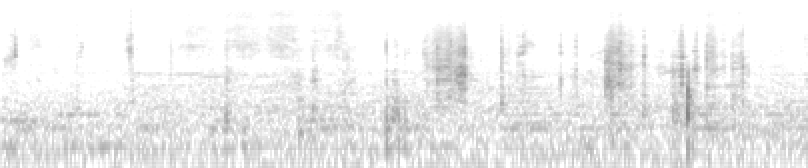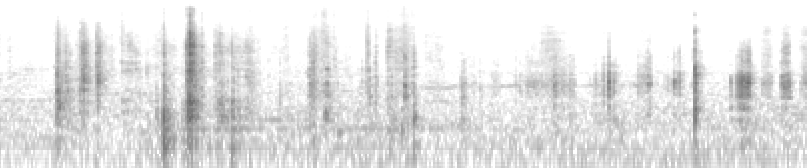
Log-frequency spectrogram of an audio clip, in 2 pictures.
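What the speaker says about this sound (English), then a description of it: "I'm going to actually cut it at a diagonal" Scissors or a blade cut through material at a diagonal, producing quiet, intermittent snips and scratchy rubbing strokes that grow more frequent toward the end, heard close up and alone.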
